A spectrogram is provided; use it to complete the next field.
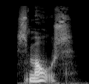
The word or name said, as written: smovs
